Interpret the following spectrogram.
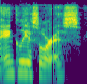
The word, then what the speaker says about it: ankylosaurus: So, yeah, Ankylosaurus. Right? It's Ankylosaurus. I don't know how to spell it.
